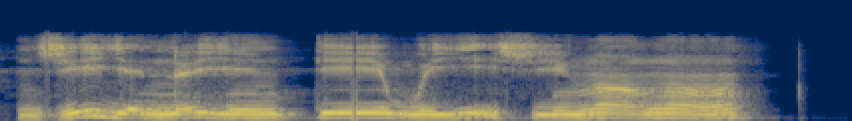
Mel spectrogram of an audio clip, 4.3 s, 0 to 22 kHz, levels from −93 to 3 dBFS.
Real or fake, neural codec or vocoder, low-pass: real; none; 7.2 kHz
